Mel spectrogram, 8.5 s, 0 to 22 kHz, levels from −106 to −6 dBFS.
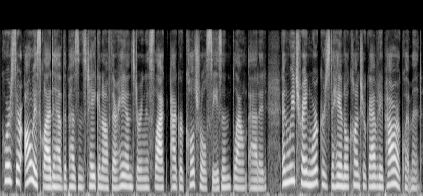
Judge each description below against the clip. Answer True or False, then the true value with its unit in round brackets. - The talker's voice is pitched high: True (210 Hz)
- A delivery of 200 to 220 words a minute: True (205 wpm)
